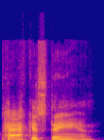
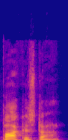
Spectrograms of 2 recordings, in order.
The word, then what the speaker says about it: Pakistan: They call it Pakistan. It's pronounced Pakistan.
